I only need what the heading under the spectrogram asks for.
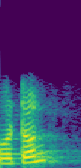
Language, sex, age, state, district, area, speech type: Bengali, female, 30-45, West Bengal, Jhargram, rural, conversation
